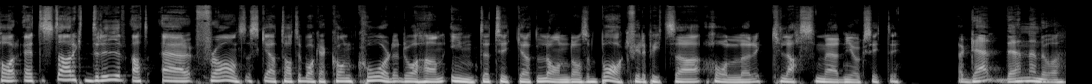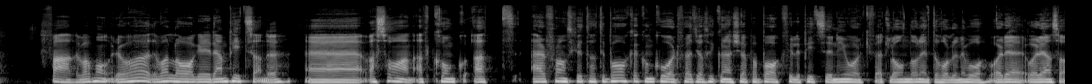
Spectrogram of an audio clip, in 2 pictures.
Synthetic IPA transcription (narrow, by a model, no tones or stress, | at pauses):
haɾʔɛt̪st̪aɾkt̪̚d̪ɾiːvat̪æɾfɾɔnsːkat̪ʰɑːt̪ʰɪlbɑːkakʰɔŋkʰɔɖd̪ɔɦanɪnt̪ət̪ʰʏkːəɾat̪lɔnd̪ɔns̬bɑːkfɪləpɪt̪sahɔlːəɾkʰlasmeːd̪njjɔːɾksɪt̪ːɪ | ɑd̪ɛd̪ɛnːɛnd̪oː | faːnd̪ɛvamɔŋd̪ɛvaɾd̪ɛvalɑːɡəɾɪd̪ɛnpɪt̪sa̰nd̪ɵ | va̰sɑːhana̰t̪kʰɔŋkat̪ʔæɾfɾɑnskaɪt̪ʰɑːt̪ʰɪlbɑːkakʰɔŋkʰɔɖfœɾat̪jɑːɡskakʰɵnːaɕøːpabɑːkfɪləpʰɪt̪saɪnyːjoːɾkfœɾat̪lɔnd̪ɔnɪnt̪əɦɔlːəɳɪvoːva̰ɾɛd̪ɛva̰d̪ɛhansɑ̰ː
